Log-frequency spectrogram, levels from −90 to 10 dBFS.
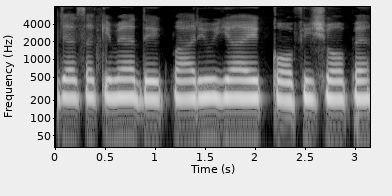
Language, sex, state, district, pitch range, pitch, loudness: Hindi, female, Chhattisgarh, Sukma, 215-225 Hz, 220 Hz, -13 LUFS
